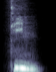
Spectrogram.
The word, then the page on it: ten: /ˈtɛn/; [tʰɛn]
